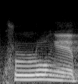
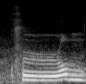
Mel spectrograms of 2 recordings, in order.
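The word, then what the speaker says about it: Coulomb: 자, 사람 이름은 쿨롱입니다. 이 사람 이름 딴 단위는 요거 전하량 단위인데 C는 쿨롬이라고 읽고요. 알겠죠? 사람은 쿨롱. 자, 사람 이름은 자기 나라 말로 불러줍니다. 자기 나라. 그죠? 그 다음에 단위는 영어로 해줍니다. 알겠죠? 그래서, 자, 이름은 쿨롱이고, 단위는 쿨롬 단위로 이 사람 이름 써요.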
